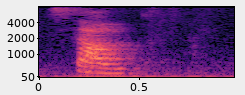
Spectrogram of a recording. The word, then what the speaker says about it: south: Pronunciation क्या होती है, साउथ की साइड प्रोनाउंसिएशन में सा आता है पहले तो, सा, और फिर छोटी ऊ की साउंड, छोटा छोटा ऊ होता है ना हिंदी में, साउथ, और फिर थ, थ, तो इसको ऐसे प्रोनाउंस करना है, साउथ।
